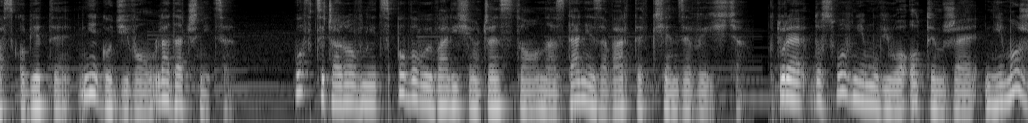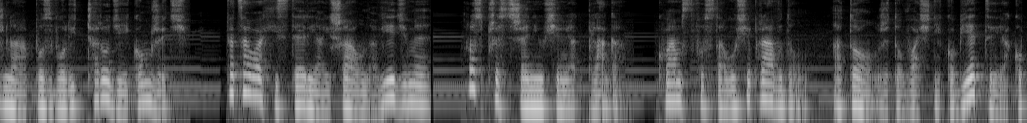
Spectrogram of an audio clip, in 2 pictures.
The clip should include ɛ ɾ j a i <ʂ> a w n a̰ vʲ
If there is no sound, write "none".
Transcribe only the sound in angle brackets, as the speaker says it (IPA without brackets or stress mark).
ʂ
